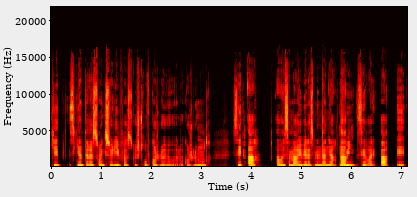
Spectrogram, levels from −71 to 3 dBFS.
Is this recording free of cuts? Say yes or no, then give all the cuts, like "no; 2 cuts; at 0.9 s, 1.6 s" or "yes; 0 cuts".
yes; 0 cuts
